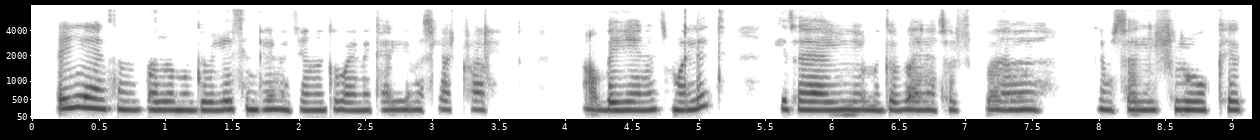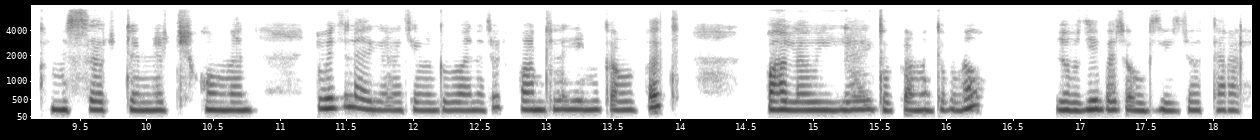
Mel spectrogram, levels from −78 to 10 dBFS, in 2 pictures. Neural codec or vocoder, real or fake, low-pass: codec, 44.1 kHz, 2.6 kbps, SNAC; fake; 7.2 kHz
